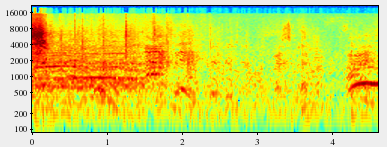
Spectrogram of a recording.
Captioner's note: audience applauding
